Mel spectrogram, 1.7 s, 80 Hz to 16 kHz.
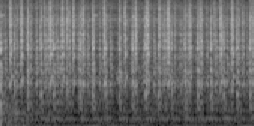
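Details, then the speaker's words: Denon DRM 650S cassette deck playing: fast, uneven high-pitched ticking and squeaks, several clicks a second from a dry, sticking transport; belts or lack of lubrication suspected, not confirmed. "You hear that? The squeaking and the clicking. I don't know if it is actually a belt issue or whether it's just because it hasn't been used for ages. It's making all these like horrible noises."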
